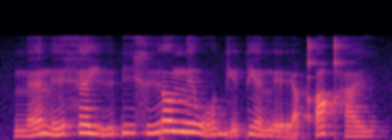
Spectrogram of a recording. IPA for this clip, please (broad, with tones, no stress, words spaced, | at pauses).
ŋɛ˩˥ne˩˥ hɛ˥jy˩˥ʔi˥ xy˧˥ɾʌ˥ ŋe˥wo˩˥ bʲḛ˧˥pʲɛ˦˨ ŋḛ˦˨ɾḛ˨ qʼʌ˧˥qʰɛ˨i̯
